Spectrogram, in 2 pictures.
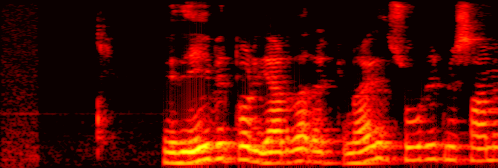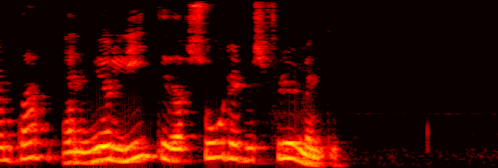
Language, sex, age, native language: Icelandic, female, 50-59, Icelandic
